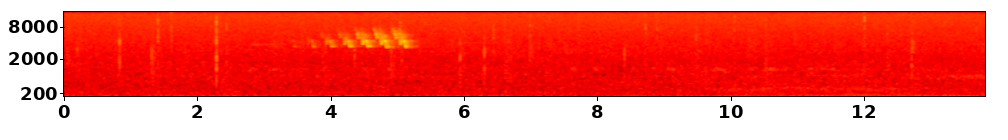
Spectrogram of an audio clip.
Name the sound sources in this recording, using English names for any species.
Ovenbird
